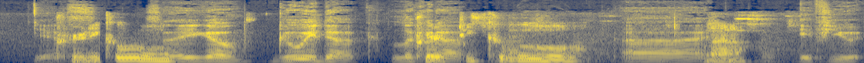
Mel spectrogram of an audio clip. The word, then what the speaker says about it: geoduck: cool there you go gooey duck look at cool if you ever have and it's spelled geoduck GE ODU g.o.d uck but it's pronounced gooey duck yes you know if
